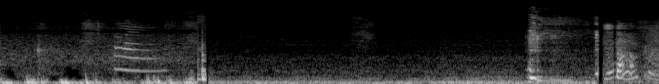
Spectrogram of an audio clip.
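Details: Kitten meowing indoors: one clear, drawn-out, falling meow near the middle, with people talking and music around it and a sharp thump at the end.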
